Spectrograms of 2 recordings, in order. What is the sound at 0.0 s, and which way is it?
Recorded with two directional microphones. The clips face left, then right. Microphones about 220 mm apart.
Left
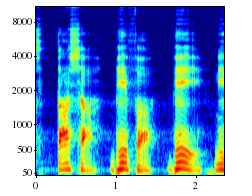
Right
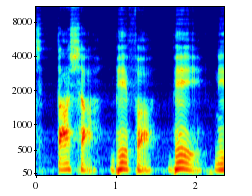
Speech, 30° left (ahead or behind).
